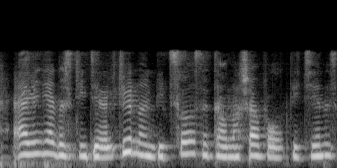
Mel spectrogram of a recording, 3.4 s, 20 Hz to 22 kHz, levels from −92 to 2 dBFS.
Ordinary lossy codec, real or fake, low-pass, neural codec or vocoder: none; fake; 7.2 kHz; codec, 16 kHz in and 24 kHz out, 0.6 kbps, FireRedTTS-2 codec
